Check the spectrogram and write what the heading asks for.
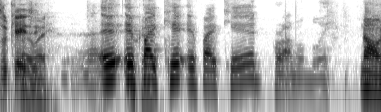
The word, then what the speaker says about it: Lucchesi: Have you gone to Google to do the pronunciation? I do that all the time. It's Lucchesi.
